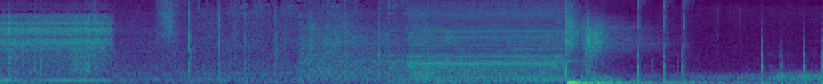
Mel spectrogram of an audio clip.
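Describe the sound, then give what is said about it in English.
A single heavy explosion booms out partway through, its deep rumble rolling off over a couple of seconds, preceded by a low droning hum and followed by sharp, scattered knocks. “if that thing blows up? Power. Explosion.”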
